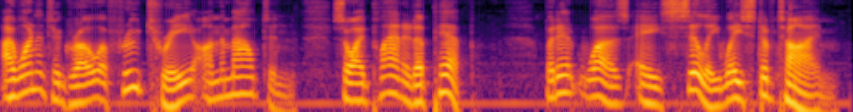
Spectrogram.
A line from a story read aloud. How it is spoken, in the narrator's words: sighed the girl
